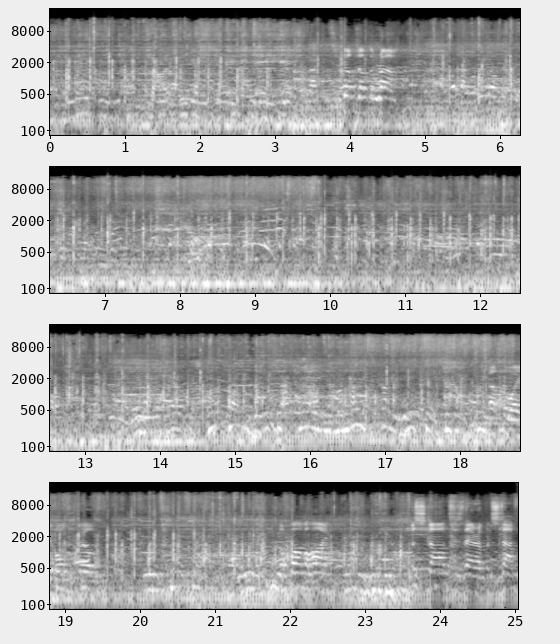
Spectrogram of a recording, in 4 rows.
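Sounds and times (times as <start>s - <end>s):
public-address commentator: 0.0s - 25.0s
spectators' voices: 0.0s - 25.0s
steady low hum: 0.0s - 25.0s.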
